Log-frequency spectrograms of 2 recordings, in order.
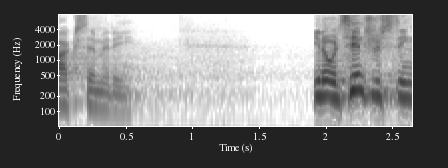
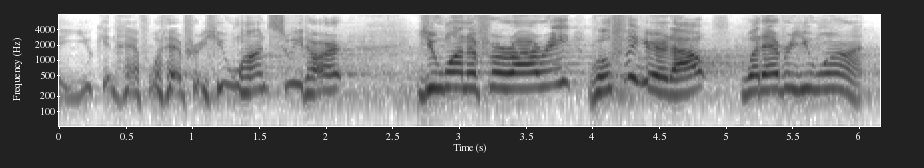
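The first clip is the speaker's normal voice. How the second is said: high-pitched gushing, building louder; melt, then promise her the world; doting, smitten dad; 7 semitones higher, 5 dB louder than usual. Retold or imitated. Father giving in to his daughter, high comic gushing.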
